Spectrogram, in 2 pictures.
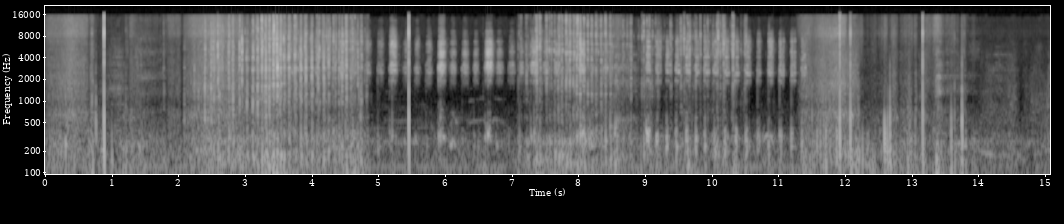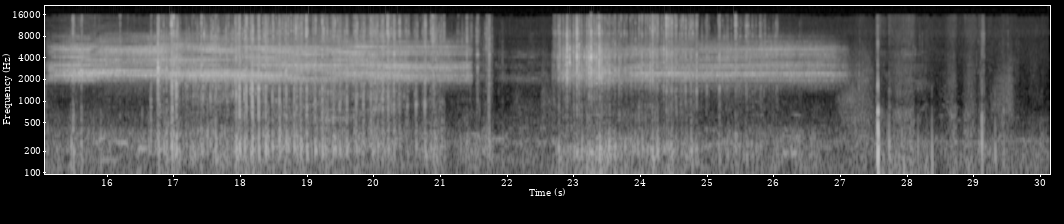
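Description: Small battery-powered toy train motor running with a high, steady whirring whine for about six seconds midway and again for a few seconds later. Before it come scattered clicks and rattles of plastic toy train parts on the track.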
